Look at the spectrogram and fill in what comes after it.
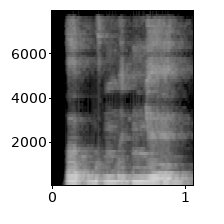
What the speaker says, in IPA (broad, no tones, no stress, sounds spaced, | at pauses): ə ʔ ɡ͡b u ŋ͡m i ʔ ɲ e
